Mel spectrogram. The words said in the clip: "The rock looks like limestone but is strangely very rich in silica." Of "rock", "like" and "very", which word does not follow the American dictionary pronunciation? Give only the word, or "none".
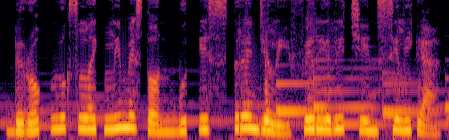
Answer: very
